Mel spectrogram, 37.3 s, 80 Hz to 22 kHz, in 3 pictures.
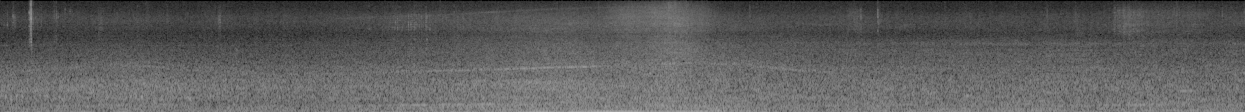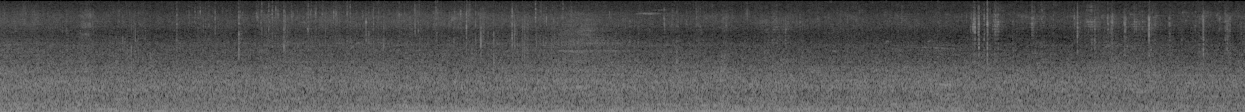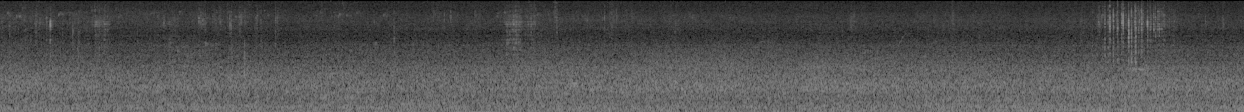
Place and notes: Nae-dong, Gimhae-si, Gyeongsangnam-do, 韓国 - in the Park
in the Park, Traffic Sound, Birds singing
Zoom H2n MS+XY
